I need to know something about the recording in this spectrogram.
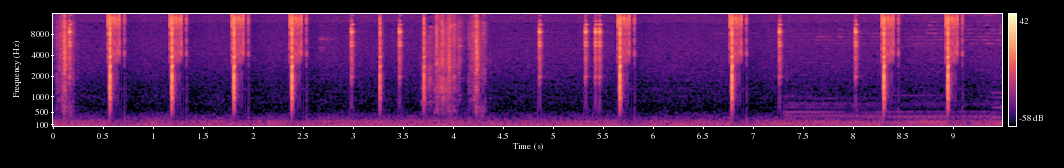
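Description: Soft sharp clicks sound as flower petals turn.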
